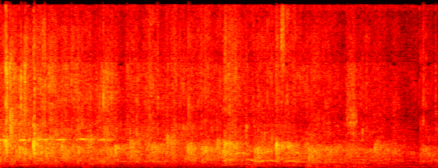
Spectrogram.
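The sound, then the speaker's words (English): A church audience claps together, a dense, steady wash of applause that holds its level for a few seconds before easing slightly toward the end. “Just give me a huge clap.”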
